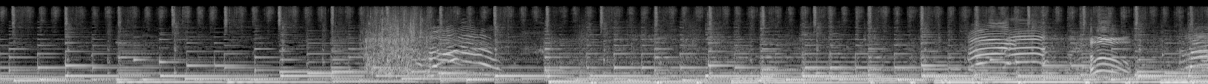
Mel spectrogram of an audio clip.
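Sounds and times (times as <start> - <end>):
background music: 0.0 - 12.0
water splashing: 3.4 - 5.3
child calling out: 4.2 - 5.0.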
